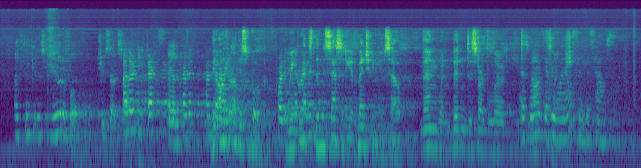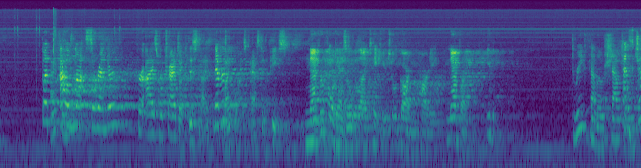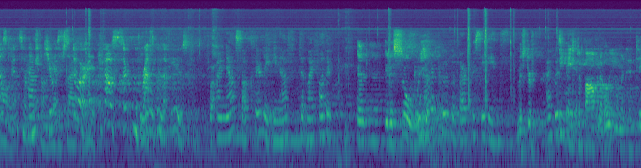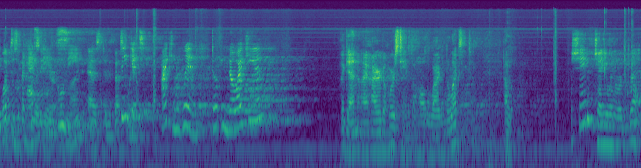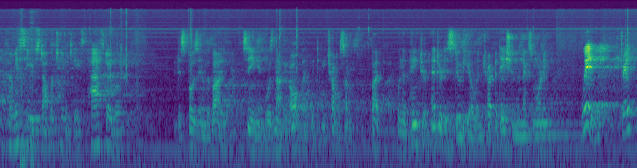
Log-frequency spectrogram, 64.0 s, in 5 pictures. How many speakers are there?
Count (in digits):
10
